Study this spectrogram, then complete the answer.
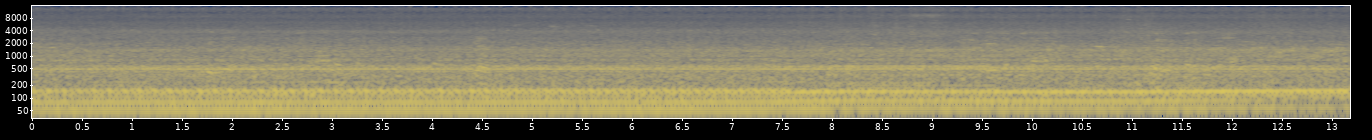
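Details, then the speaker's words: Honda Civic EK, warm, AC on, idle air increased after slow recovery under aircon load: steady, smooth low hum without hunting or misses; idle now normal. "Matagal ang recovery niya. Dagdagan natin natin ng paraver allr ganda na ng menor. Ayan oh. Sobrang tining"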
